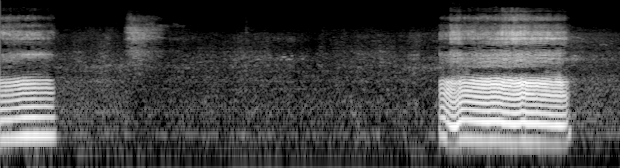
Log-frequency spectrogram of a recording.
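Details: A dog snoring: two loud, droning breaths separated by a quiet pause.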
